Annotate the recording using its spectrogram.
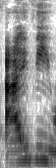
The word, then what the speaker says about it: Aivy: And her first name is spelled A-I-V-Y. So it's Ivy with an A in front.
